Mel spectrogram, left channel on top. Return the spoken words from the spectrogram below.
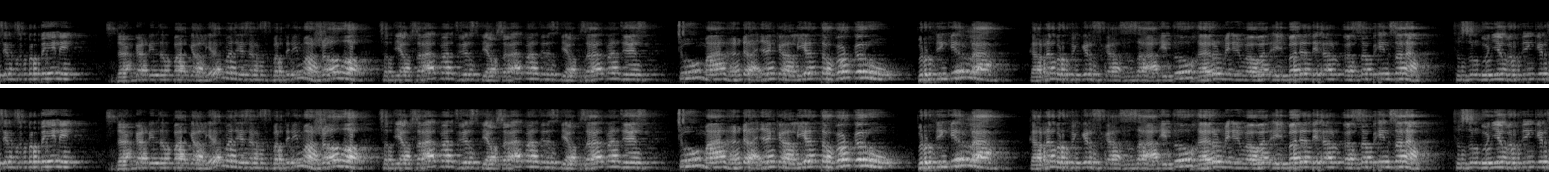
yang seperti ini. Sedangkan di tempat kalian majelis yang seperti ini, Masya Allah, setiap saat majelis, setiap saat majelis, setiap saat majelis. Cuman hendaknya kalian tafakkaru, berpikirlah. Karena berpikir sesaat itu khairun min ibadati al-sab'in sanah. Sesungguhnya berpikir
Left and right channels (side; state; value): left; quieter; 5.2 dB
